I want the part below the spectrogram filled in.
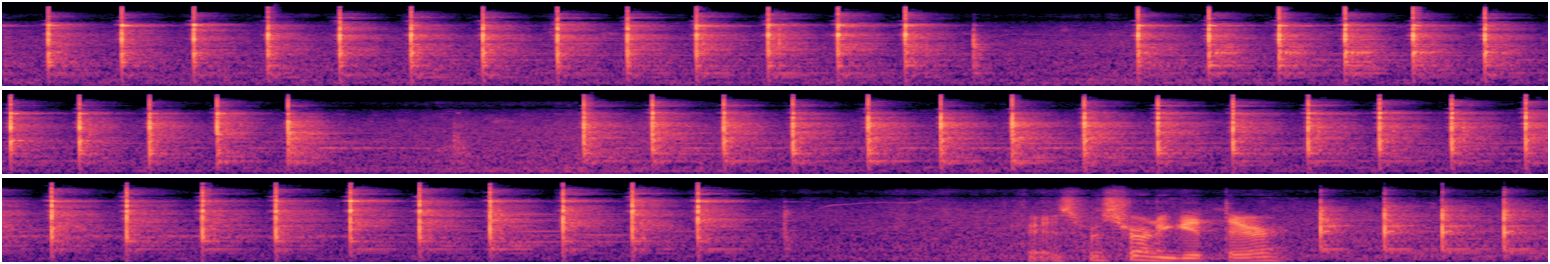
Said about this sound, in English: we're just letting the hammer do the work.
